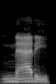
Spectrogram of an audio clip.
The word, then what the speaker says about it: Maty: M-A-T-Y, pronounce it Matty, please.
